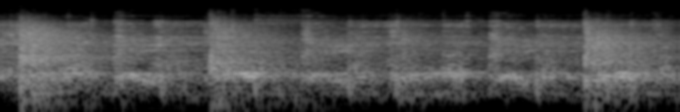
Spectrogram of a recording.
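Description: Background music with three loud, sharp thumps: one at the start, one about a second later, and one near the end.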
